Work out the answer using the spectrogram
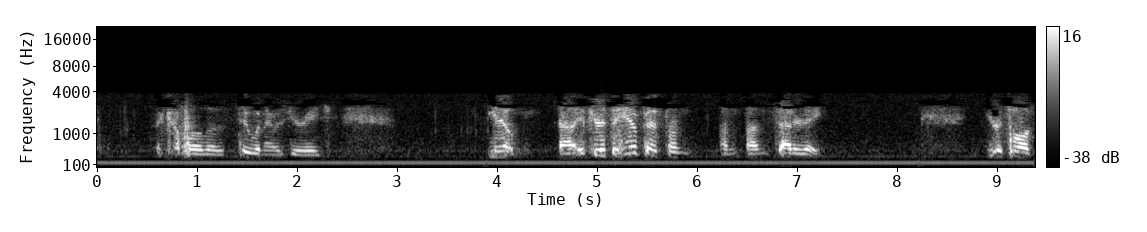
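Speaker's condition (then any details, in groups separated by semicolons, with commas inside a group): No condition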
